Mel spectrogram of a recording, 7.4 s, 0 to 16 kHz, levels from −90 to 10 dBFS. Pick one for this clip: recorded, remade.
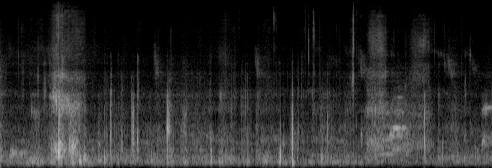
remade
